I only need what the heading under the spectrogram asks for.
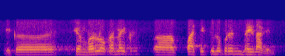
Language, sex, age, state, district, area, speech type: Marathi, male, 30-45, Maharashtra, Satara, rural, conversation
